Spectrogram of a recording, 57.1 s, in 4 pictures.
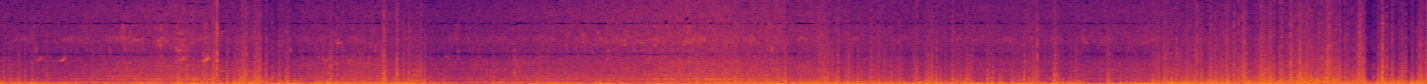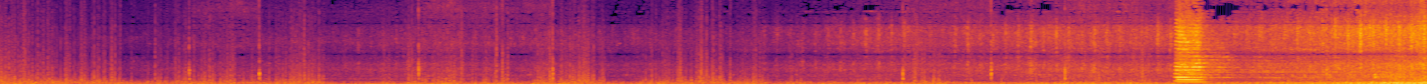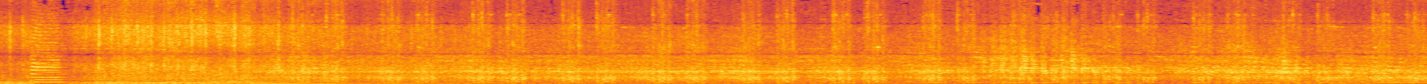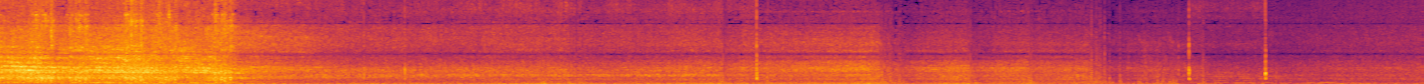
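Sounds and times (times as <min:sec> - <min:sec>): locomotive engine rumbling: 0:00.0 - 0:57.0
train horn blasts: 0:26.0 - 0:27.5, 0:28.8 - 0:29.5, 0:54.8 - 0:56.9.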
